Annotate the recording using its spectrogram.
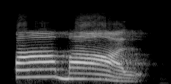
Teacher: Pasmal is not the pronunciation. S will be silent there, and the pronunciation is pamal.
